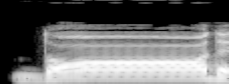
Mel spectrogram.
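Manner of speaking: دود held long in a full heavy voice; teacher recites heavy دود slowly; full heavy letter. Shown as a demonstration. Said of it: "پورا آواز میں پڑھیں گے".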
